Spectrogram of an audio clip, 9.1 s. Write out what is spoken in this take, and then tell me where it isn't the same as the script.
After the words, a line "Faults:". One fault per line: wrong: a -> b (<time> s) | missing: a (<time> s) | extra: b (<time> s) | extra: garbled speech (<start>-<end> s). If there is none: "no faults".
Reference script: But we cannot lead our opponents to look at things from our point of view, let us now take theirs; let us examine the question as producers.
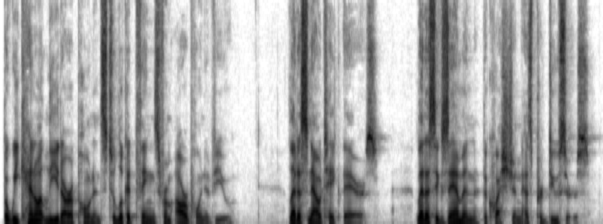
But we cannot lead our opponents to look at things from our point of view, let us now take theirs; let us examine the question as producers.
Faults:
no faults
